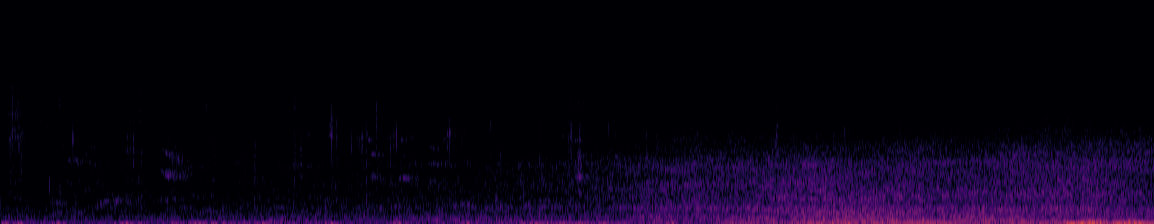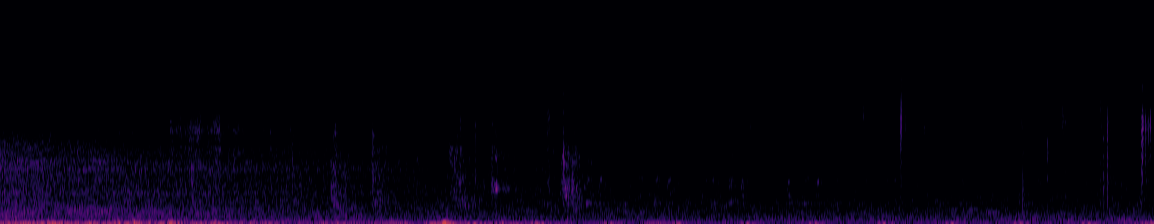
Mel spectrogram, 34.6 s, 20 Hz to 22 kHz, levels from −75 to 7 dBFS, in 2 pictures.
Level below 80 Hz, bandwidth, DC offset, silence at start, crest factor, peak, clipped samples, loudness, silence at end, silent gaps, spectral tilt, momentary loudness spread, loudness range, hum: -48 dBFS; 9.4 kHz; under 0.1%; 0 s; 22 dB; -24 dBFS; under 0.1%; -52 LUFS; 0 s; none; -7 dB/octave; 17 LU; 16 LU; none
